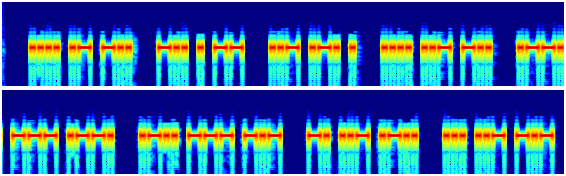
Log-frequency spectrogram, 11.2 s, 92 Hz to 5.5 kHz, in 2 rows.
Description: Morse code, heard as a keyed tone, about 30 wpm, 600 Hz. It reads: HAD DEM URE HUD POP LOK NUL SUK
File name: Korte ord DK 30wpm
